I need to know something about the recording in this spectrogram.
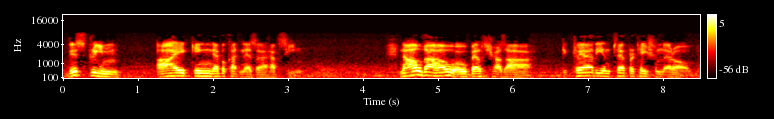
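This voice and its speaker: A proud, commanding ancient king declaims in stately scriptural drama. His voice sits at a middle pitch. The sound is a dulled cassette transfer with a faint hiss. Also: lively intonation, measured pace, fairly bright tone, dull audio. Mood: solemn, imperious. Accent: British.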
